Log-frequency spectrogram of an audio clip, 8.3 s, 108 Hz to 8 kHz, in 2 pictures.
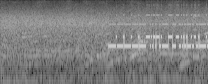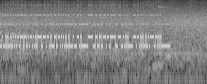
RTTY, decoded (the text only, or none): ON2QFS DE UR7TI TNX FER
